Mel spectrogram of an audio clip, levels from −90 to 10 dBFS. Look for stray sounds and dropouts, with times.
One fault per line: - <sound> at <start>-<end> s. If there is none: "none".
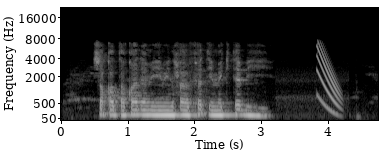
- chirp at 3.8-4.3 s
